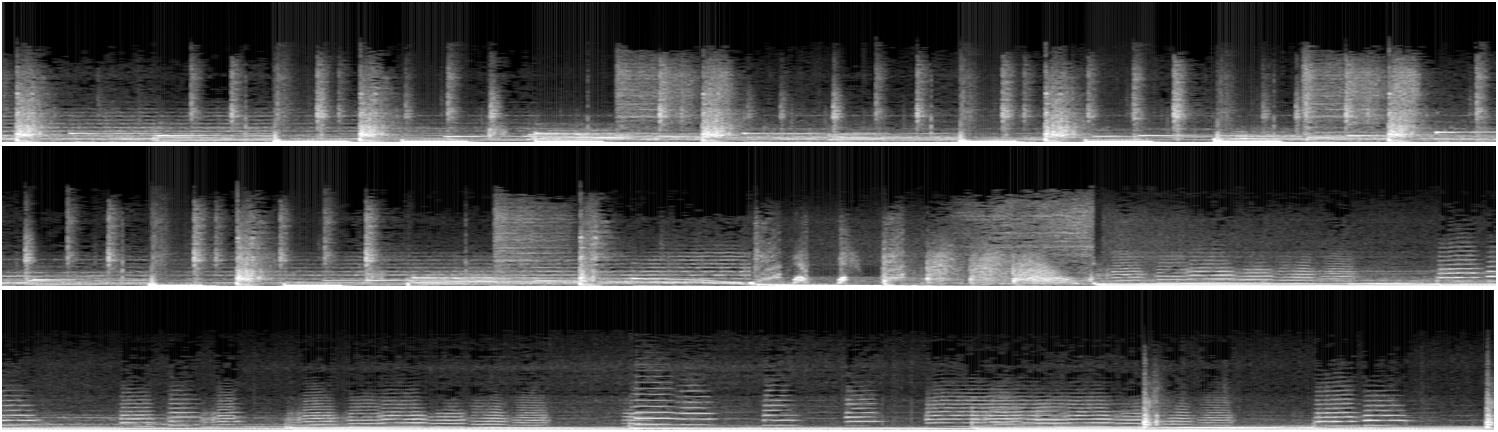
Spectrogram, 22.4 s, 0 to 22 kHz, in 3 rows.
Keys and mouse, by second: 1.6-2.2 drag, 2.5 space, 5.8 space, 6.8 Delete, 7.7 shift+click, 8.7 click, 9.3 ctrl+s, 9.6 shift+middle click, 10.5-11.3 drag, 11.6 middle click, 11.8 shift+middle click, 12.3 click, 14.7-16.4 drag, 17.0 middle drag, 17.7 KP_Decimal, 18.0 middle drag, 18.7 middle click, 19.4-21.6 drag, 22.0 KP_0.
